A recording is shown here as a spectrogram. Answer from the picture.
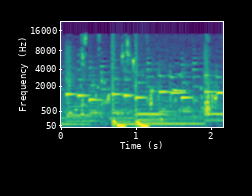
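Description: Background electronic music with steady held notes and deep bass notes that drop in pitch, over wet sipping and slurping of a drink from a glass.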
